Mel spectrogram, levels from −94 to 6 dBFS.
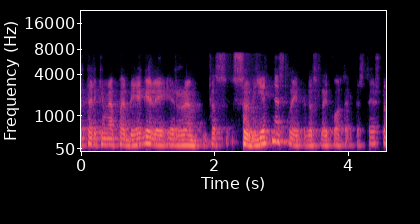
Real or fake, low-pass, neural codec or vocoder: real; 7.2 kHz; none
